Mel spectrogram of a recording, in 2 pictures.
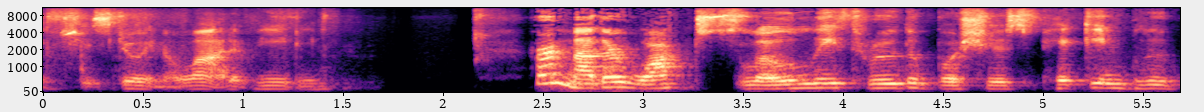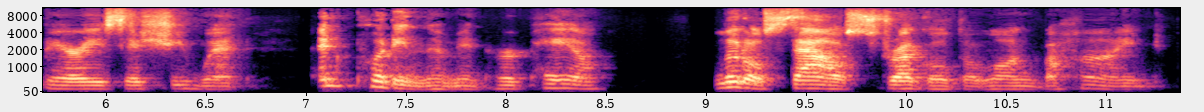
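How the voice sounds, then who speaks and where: Like a kindergarten teacher, this woman reads a picture book aloud to little kids in a rumbling low voice. She pauses for explanations and gentle questions to the listeners.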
